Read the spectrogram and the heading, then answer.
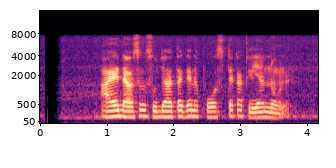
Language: Sinhala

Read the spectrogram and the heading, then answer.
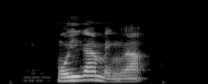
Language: Cantonese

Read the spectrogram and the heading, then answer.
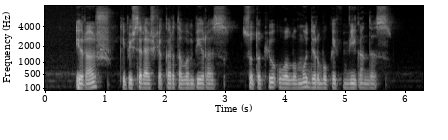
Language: Lithuanian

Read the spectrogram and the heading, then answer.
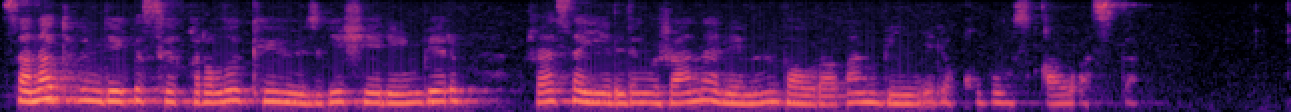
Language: Kazakh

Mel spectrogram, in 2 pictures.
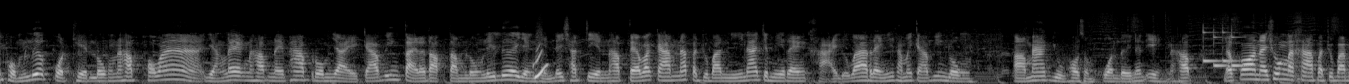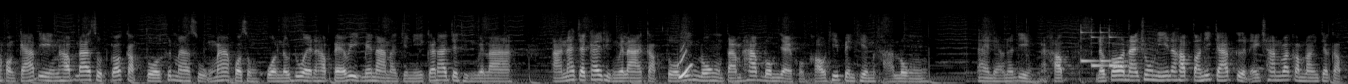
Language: Thai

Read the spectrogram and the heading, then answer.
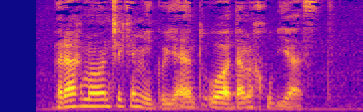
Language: Persian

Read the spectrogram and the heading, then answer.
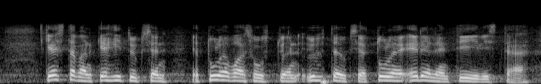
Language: Finnish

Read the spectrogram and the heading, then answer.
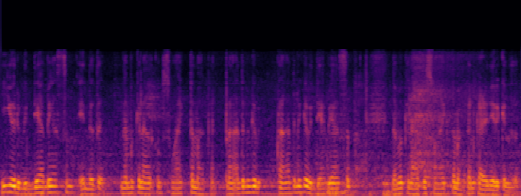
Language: Malayalam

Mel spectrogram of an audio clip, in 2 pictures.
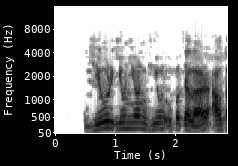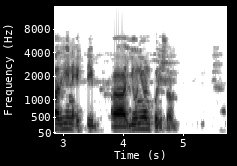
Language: Bangla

